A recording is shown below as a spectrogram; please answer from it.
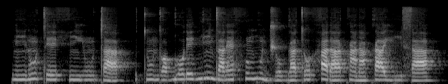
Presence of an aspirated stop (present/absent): absent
